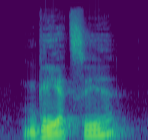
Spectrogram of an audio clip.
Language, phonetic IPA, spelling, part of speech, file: Russian, [ˈɡrʲet͡sɨjə], Греция, proper noun, Ru-Греция.ogg
- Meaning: Greece (a country in Southeastern Europe)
